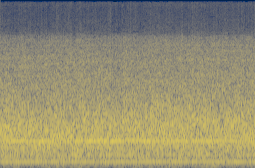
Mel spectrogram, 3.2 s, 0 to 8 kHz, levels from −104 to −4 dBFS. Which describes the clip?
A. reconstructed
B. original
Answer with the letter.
B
